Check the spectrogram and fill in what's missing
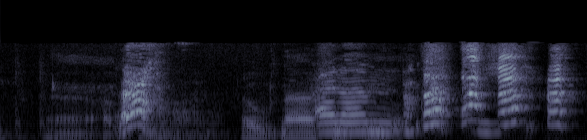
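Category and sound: animal, dog barking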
